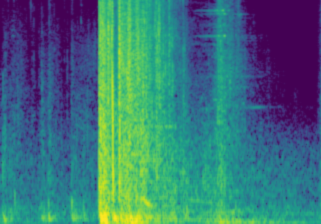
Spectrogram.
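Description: Glass shatters and tinkles as bullets hit it.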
